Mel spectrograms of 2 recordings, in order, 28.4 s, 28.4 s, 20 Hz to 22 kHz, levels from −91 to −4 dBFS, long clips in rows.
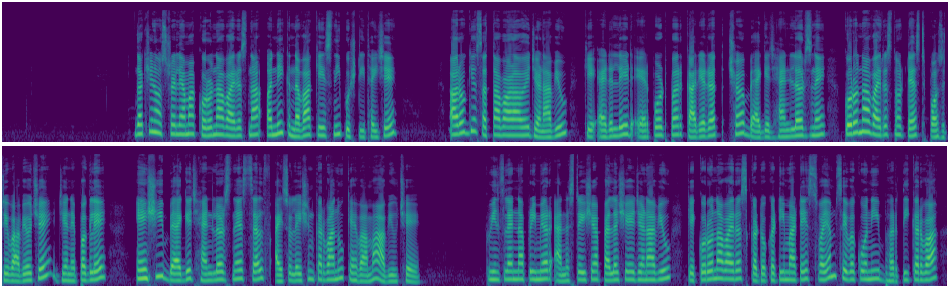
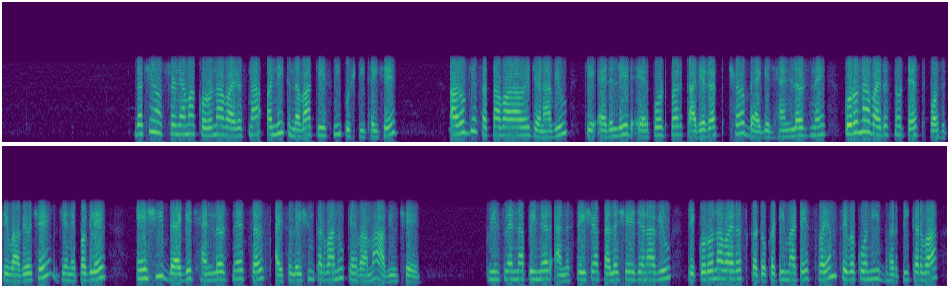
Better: first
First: none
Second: phone-call audio; poor line; nothing above 4 kHz

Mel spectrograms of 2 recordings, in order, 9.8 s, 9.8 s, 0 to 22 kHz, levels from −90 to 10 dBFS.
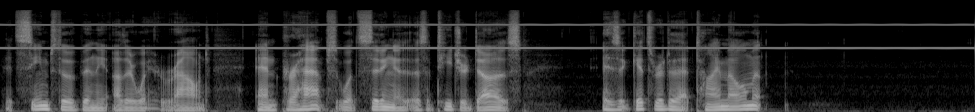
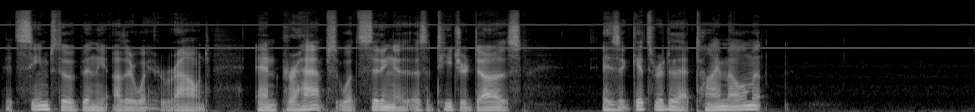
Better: second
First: high-pitched whine; loud; throughout; 3.5 kHz, 9 dB below the speech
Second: high-pitched whine; faint; throughout; 3.5 kHz, 25 dB below the speech

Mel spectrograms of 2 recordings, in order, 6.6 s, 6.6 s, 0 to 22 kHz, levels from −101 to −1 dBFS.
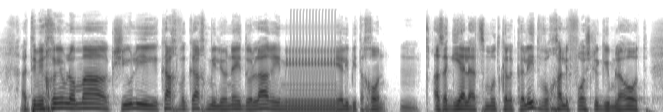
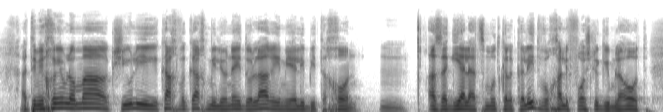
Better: second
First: audio freezing; at 3 s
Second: none

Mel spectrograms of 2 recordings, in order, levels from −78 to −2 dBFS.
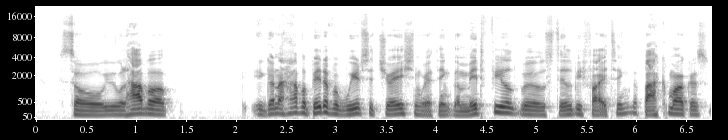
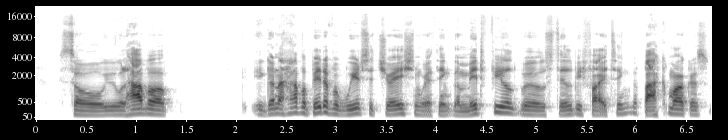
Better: first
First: none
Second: thin; somewhat; fading below 550 Hz

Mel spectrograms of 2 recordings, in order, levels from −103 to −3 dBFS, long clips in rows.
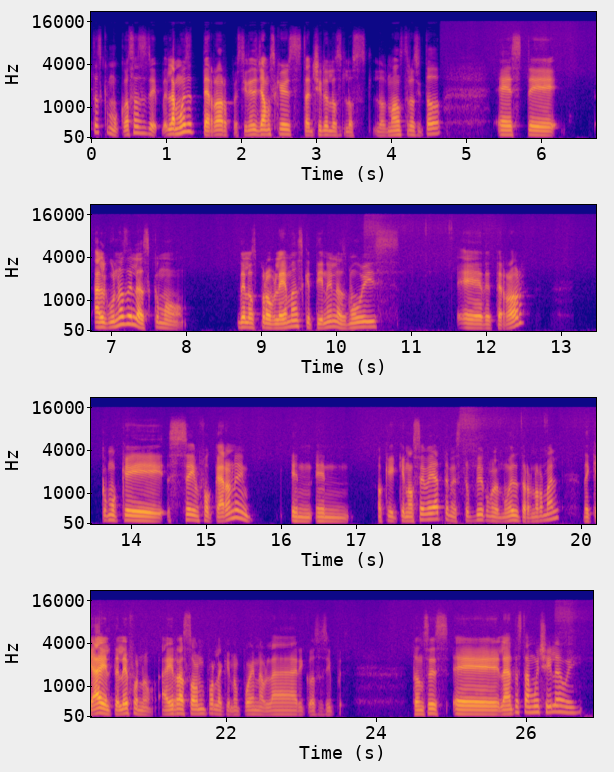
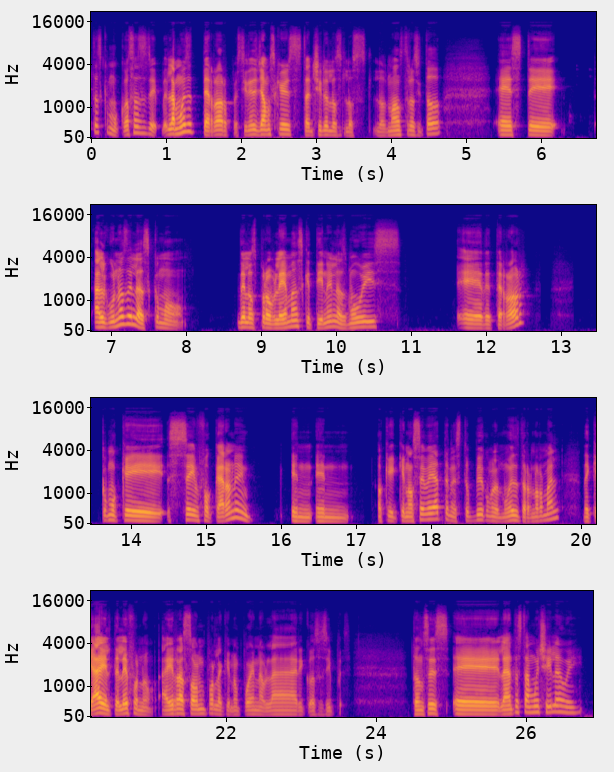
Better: second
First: hiss; faint; from 4.5 s on; 25 dB below the speech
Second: none

